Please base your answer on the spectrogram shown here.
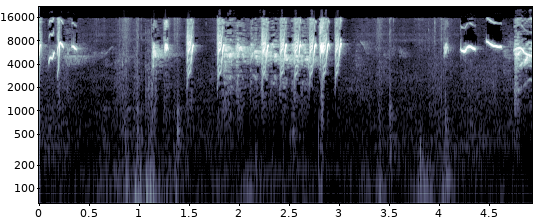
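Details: Sunbird lure, wulung and sogon types, used to make wild birds descend: isolated high chirps, then a rapid run of about a dozen sharp ticking notes, ending with slurred whistles.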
